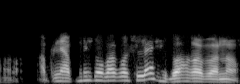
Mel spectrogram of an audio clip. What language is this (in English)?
Assamese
